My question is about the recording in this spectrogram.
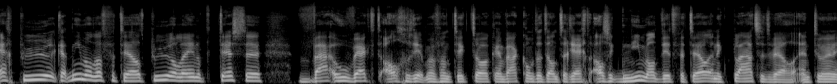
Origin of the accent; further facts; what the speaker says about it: Midwolda, Groningen, Netherlands; wat ik om me heen heb gezien altijd, waar ik ben opgegroeid in Midwolda.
